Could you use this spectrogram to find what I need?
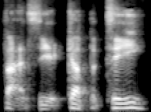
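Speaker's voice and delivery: hammed-up Cockney British accent. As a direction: put on a comic British accent. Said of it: "you're amazing British accents".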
